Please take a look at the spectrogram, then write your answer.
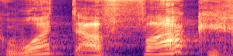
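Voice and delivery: loud, high, drawn-out what the fuck; shocked shout. Retold or imitated. Dad blurts out in shock at the news, a loud shout.

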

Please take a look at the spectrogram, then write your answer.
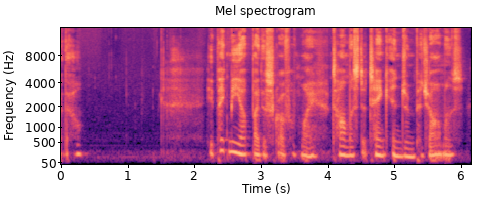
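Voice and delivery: ordinary delivery

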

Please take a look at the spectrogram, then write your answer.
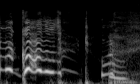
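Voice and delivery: high fast laughing squeal, imitating her friend; hammed-up excited shriek; mock frantic squeal. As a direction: squeal it like someone who just spotted her lost donuts. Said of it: "She's like".

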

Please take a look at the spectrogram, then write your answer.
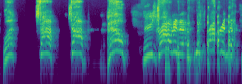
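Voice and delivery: very high cries for help, breaking into laughter; mock panic. Larry mistaking a baptism for drowning, mock panicked cries. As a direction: imitate a frantic bystander, squealing way up high.

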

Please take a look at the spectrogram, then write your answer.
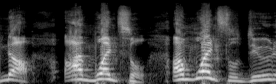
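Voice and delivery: put-on loud, slow, high drunken claim; drunk proclaiming.

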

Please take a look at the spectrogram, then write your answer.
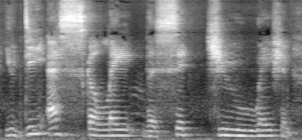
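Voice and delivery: very slow, measured words; slow de-escalation. Shown as a demonstration. Preacher showing how a cop calms things, slowly drawn out. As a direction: stretch it out syllable by syllable. Demonstrates calming things by lowered voice.

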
